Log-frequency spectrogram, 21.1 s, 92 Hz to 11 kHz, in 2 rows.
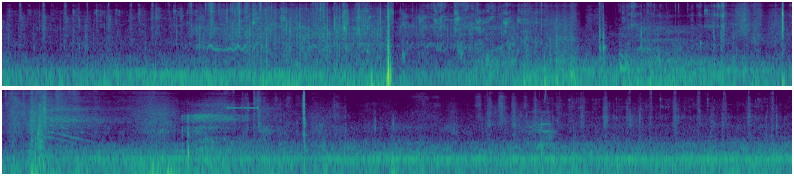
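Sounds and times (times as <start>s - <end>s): small clicks: 0.0s - 7.4s.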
